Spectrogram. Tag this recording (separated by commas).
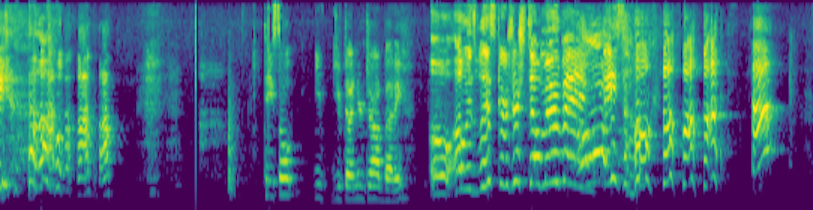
Speech, Breathing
